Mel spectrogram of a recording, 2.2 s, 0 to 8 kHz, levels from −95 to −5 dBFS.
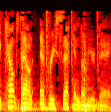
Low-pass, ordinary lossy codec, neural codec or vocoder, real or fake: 7.2 kHz; MP3, 24 kbps; none; real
